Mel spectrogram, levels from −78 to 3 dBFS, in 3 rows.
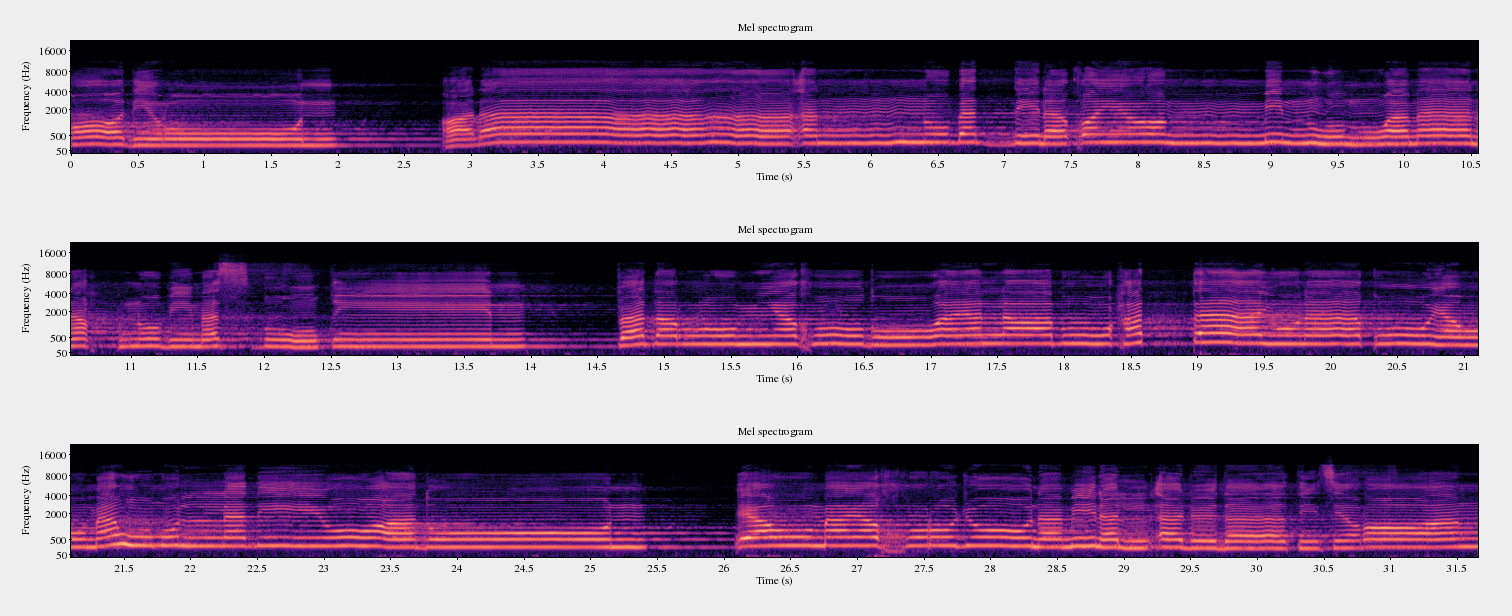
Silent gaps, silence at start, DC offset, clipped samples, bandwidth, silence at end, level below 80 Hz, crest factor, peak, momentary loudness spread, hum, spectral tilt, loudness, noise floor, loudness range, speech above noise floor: none; 0 s; under 0.1%; under 0.1%; 12.5 kHz; 0 s; -64 dBFS; 16 dB; -2 dBFS; 8 LU; none; -4 dB/octave; -17 LUFS; -42 dBFS; 4 LU; 25 dB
